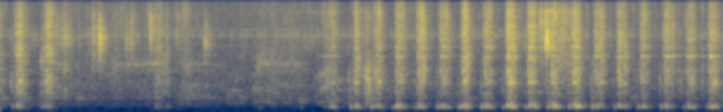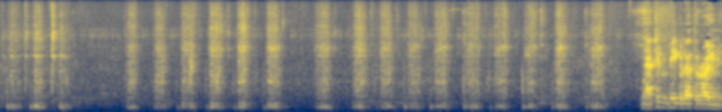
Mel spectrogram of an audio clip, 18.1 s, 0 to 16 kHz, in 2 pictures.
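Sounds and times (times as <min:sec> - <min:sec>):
knife scraping hide: 0:04.0 - 0:09.9, 0:10.6 - 0:17.5.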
